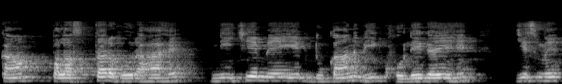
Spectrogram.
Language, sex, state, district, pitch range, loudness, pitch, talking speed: Hindi, male, Bihar, Saran, 150-170 Hz, -17 LUFS, 160 Hz, 160 wpm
